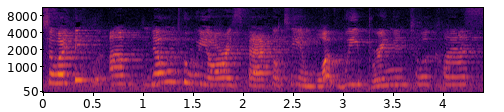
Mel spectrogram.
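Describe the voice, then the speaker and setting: A woman speaks with a Brooklyn accent at a high pitch. Her voice carries audible room echo. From Brooklyn, New York. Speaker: nursing professor. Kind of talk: presentation.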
